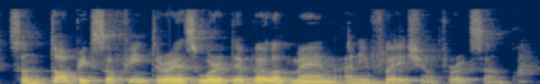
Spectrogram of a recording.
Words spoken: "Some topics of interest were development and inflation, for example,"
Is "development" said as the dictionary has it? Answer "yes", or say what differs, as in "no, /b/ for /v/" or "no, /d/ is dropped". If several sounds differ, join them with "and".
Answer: yes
